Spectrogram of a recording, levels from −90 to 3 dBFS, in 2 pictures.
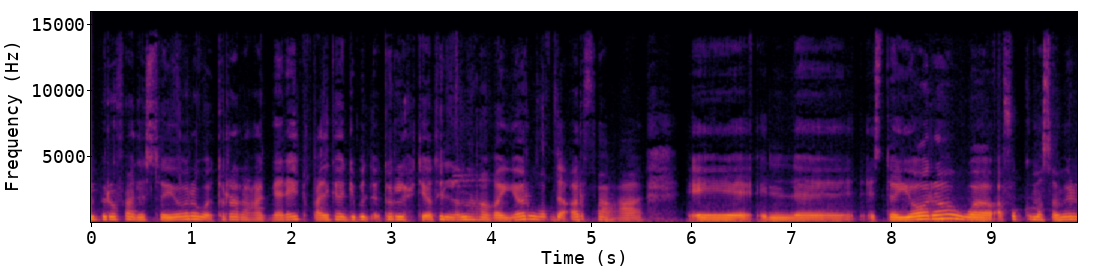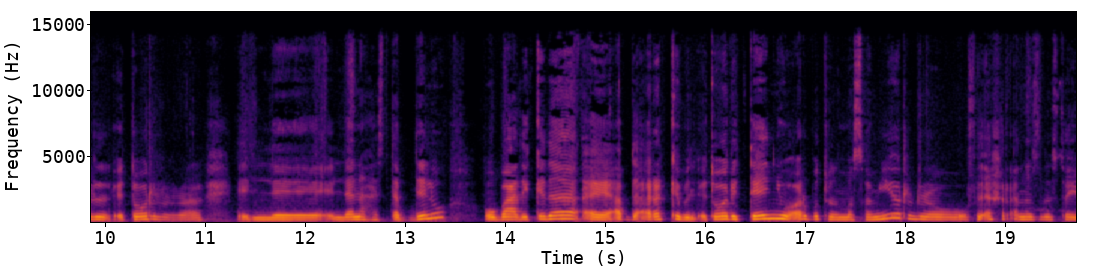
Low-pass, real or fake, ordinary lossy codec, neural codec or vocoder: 14.4 kHz; real; none; none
